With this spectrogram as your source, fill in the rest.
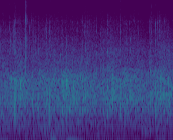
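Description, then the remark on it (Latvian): Steady applause from a church audience, a dense wash of many hands clapping at an even level throughout, with no voices standing out. “Dosim varbūt aplausus, lai viņi zinātu, mēs jūs mīlam.”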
